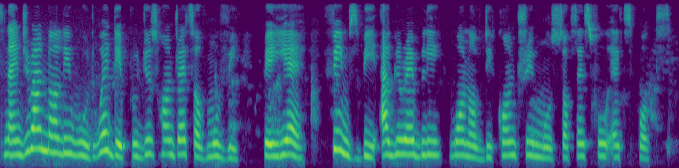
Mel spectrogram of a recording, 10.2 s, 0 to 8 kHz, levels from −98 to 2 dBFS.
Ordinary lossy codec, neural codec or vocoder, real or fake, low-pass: none; vocoder, 44.1 kHz, 80 mel bands, Vocos; fake; 7.2 kHz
